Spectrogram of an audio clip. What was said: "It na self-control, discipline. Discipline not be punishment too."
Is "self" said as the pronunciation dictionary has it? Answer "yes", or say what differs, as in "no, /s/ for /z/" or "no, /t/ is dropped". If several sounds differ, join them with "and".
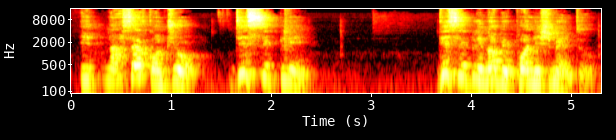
no, /l/ is dropped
